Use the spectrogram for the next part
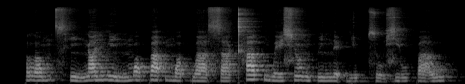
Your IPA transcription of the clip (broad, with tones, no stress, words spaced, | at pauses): lɔ˧mt͡sʰĩ˨˩ŋa˦j lĩ˧nmɔ˥˧pa˦ʔ mɔ˨t̚wa˨˩ sa˨˩kʰa˦t̚ mwe˧ɕɔ̃˥˧npĩ˧n e˨ʔɡĩ˨p̚su˨˩ɕju˧ pa˨˦w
